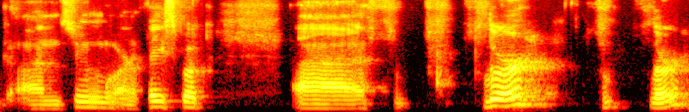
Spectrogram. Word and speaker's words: Fleur: For those of you watching on Zoom or on Facebook, Fleur is, that's the way you pronounce it, not Fleur, like a lot of people, like I thought also.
